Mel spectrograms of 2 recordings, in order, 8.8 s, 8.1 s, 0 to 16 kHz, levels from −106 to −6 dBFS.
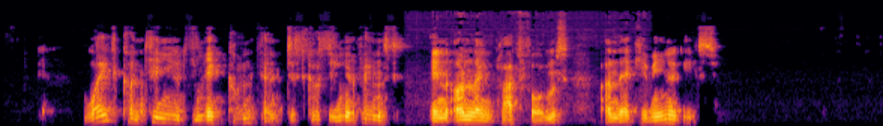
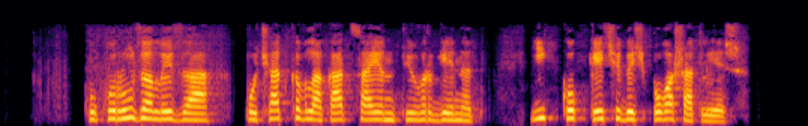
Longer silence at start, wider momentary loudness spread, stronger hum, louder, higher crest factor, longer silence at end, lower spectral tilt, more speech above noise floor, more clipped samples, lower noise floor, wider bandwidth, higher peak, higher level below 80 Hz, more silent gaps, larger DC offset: second, 0.4 s vs 0.9 s; first, 14 LU vs 9 LU; neither; second, -24 LUFS vs -18 LUFS; about the same, 22 dB vs 18 dB; first, 1.7 s vs 0.65 s; about the same, -5.5 dB/octave vs -5.5 dB/octave; first, 64 dB vs 43 dB; neither; first, -88 dBFS vs -60 dBFS; first, 11.5 kHz vs 7.8 kHz; about the same, -2 dBFS vs -2 dBFS; second, -70 dBFS vs -64 dBFS; second, none vs 2.35-2.39 s; neither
